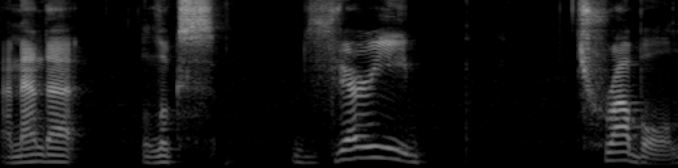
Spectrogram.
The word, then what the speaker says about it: Amanda: And you walk for a little bit, and Amanda. God, I keep saying Amanda. This is a Swedish pronunciation. Amanda looks very troubled.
